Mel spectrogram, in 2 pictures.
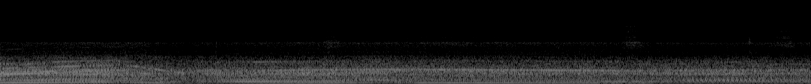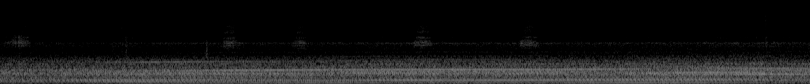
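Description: Porsche 911 Carrera 3.2's air-cooled flat-six engine running at a gentle cruise, its pitch rising over the first second and dropping about two seconds in, then holding a steady drone. A few faint clicks come through the middle.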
